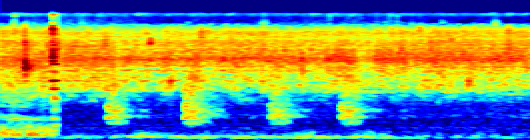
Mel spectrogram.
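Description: Cabbage pakora fritters frying in hot oil, turned over and over, give a steady sizzling hiss with a few soft bubbling bursts and light clinks near the start.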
